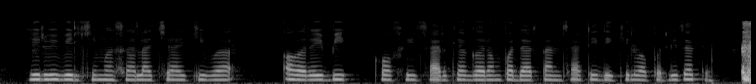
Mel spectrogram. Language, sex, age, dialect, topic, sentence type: Marathi, female, 18-24, Varhadi, agriculture, statement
